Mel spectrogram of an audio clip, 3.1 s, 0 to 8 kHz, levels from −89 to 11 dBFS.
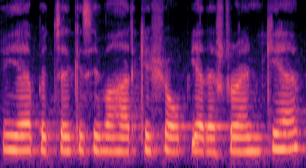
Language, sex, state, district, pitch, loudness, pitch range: Hindi, female, Rajasthan, Churu, 220 Hz, -14 LUFS, 215-225 Hz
